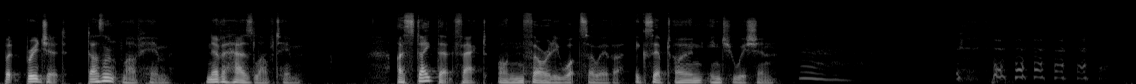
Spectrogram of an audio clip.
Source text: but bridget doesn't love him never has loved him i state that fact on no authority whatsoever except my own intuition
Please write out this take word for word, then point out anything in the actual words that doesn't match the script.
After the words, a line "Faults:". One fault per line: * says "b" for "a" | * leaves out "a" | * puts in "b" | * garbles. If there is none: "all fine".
but bridget doesn't love him never has loved him i state that fact on authority whatsoever except own intuition
Faults:
* leaves out "no"
* leaves out "my"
